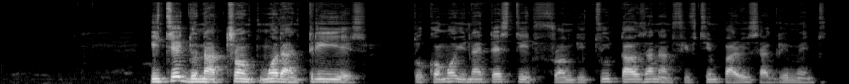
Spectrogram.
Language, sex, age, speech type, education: Nigerian Pidgin, male, 15-29, spontaneous, tertiary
